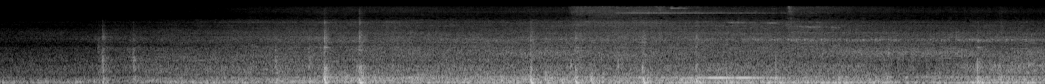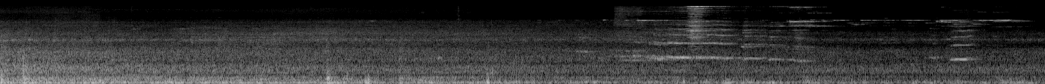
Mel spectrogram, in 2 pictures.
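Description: Class 150 Sprinter diesel multiple unit passing over the level crossing, loudest a few seconds in, its diesel engines running and its wheels knocking over the track. Near the end its brakes squeal with a falling pitch as it slows to a stop at the station platform.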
